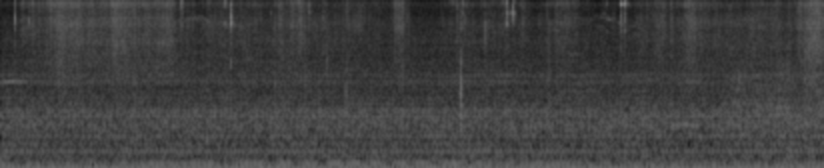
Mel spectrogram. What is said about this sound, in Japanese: ちょっとまだ出発しませんね。ちょっとバスの方が早く来たったみたいです、時刻よりも。だからここで、調整をしているようです。時間調整中です。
